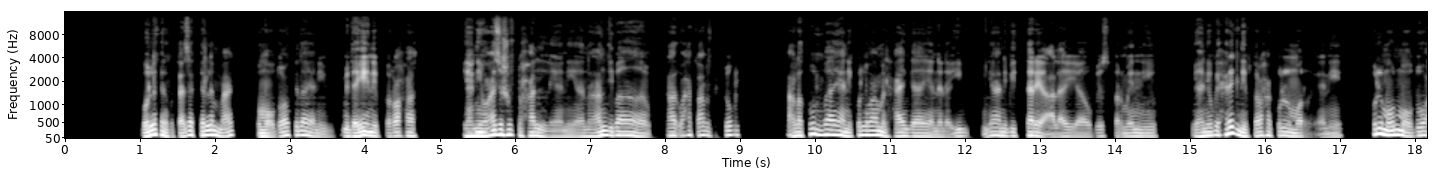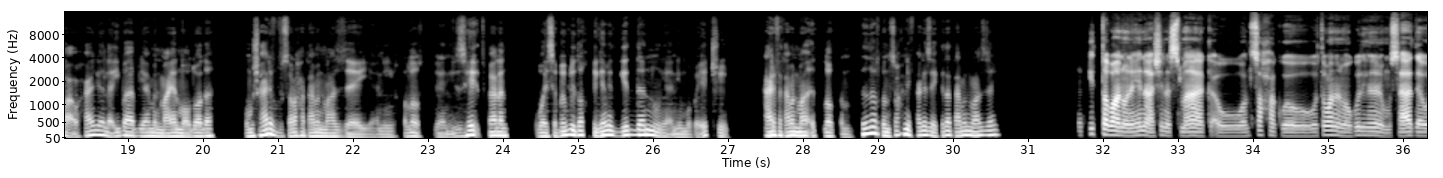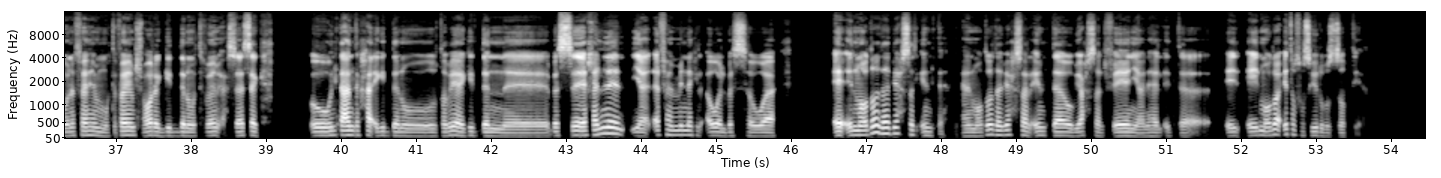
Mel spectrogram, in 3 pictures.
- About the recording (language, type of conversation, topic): Arabic, advice, صديق بيسخر مني قدام الناس وبيحرجني، أتعامل معاه إزاي؟
- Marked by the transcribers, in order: none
